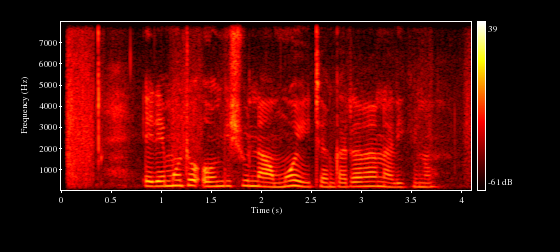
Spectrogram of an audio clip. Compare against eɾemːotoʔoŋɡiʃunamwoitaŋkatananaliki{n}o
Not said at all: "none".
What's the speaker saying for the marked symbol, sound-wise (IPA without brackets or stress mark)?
n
